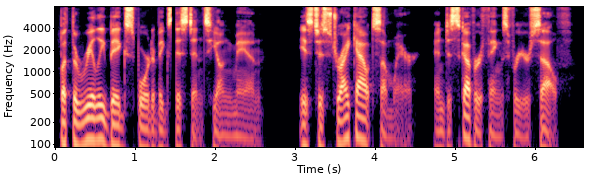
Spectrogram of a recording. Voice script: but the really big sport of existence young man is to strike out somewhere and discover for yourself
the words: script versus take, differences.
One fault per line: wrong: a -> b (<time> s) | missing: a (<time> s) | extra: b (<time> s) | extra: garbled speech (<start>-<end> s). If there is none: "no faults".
extra: things (5.3 s)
